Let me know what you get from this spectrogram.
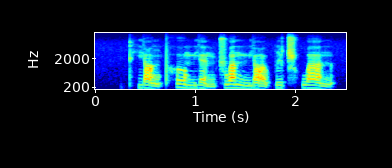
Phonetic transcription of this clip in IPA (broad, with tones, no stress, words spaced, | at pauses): pʰjɑ̰˨˩ŋ pʰɤ˥˩mjɛ̰˨˩nʈ͡ʂwa˥˩nmjɑ̰˨˩ʊ̯ pi˥˧ʈ͡ʂʰwa˥˩n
